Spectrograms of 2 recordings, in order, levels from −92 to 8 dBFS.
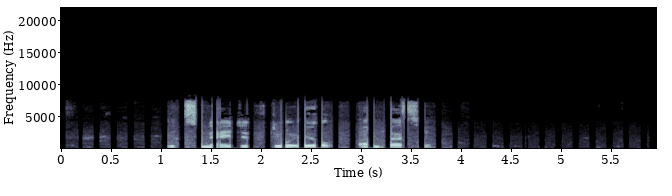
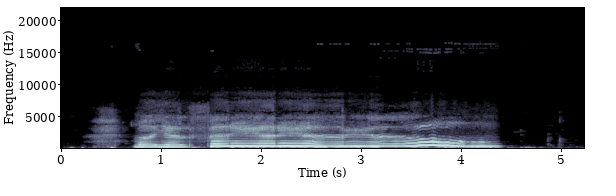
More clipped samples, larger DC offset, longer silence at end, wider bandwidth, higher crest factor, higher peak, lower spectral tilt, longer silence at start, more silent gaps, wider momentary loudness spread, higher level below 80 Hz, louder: neither; neither; first, 2.25 s vs 0.85 s; first, 7.8 kHz vs 5.4 kHz; first, 18 dB vs 10 dB; about the same, -2 dBFS vs -2 dBFS; second, -3.5 dB/octave vs -7.5 dB/octave; first, 1.05 s vs 0.5 s; first, 2.05-2.09 s, 2.73-2.77 s, 2.90-2.95 s vs none; first, 14 LU vs 10 LU; second, -52 dBFS vs -30 dBFS; second, -17 LUFS vs -11 LUFS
